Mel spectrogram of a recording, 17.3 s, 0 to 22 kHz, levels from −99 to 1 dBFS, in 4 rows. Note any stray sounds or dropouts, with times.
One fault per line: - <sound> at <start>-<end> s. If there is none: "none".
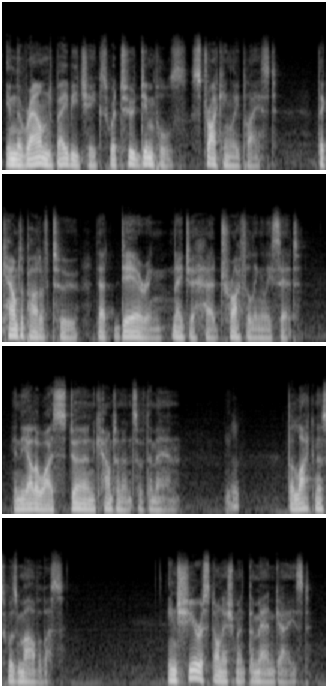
- laugh at 11.6-11.8 s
